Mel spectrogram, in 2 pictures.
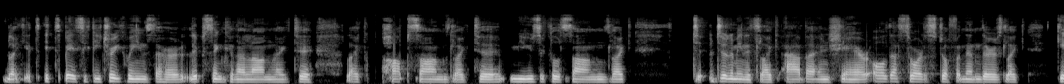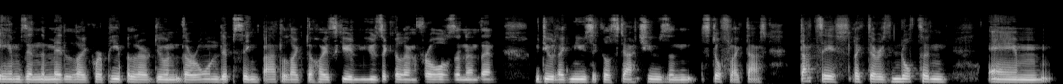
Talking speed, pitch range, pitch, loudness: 225 wpm, 115-125 Hz, 120 Hz, -18 LUFS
